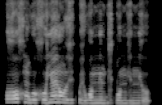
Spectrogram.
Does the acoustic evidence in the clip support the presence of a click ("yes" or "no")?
no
